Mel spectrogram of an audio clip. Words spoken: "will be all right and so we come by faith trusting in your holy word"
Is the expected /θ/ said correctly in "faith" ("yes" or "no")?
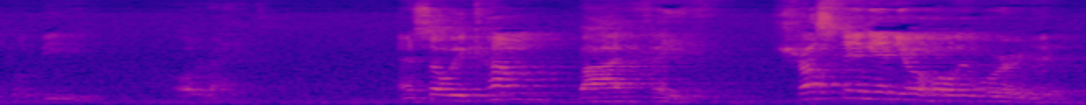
yes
